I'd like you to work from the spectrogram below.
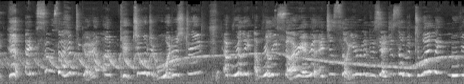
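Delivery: very high hammed-up blubbering; squealed, barely coherent tearful gushing; hysterical crying. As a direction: wail apologies to a stranger through mock sobs. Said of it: "I'm crying".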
